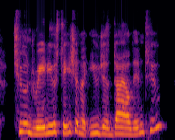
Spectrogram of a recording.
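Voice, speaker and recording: In an ordinary speaking voice, a woman talks fairly quickly at medium pitch with lively intonation against a quiet background. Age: 60s. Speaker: integrative medicine doctor and teacher. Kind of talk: interview. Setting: remote call.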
